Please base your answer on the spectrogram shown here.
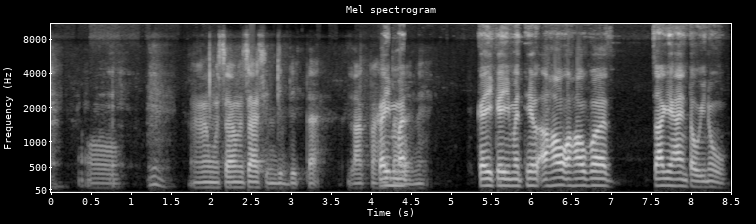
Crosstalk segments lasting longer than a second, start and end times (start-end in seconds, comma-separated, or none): none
